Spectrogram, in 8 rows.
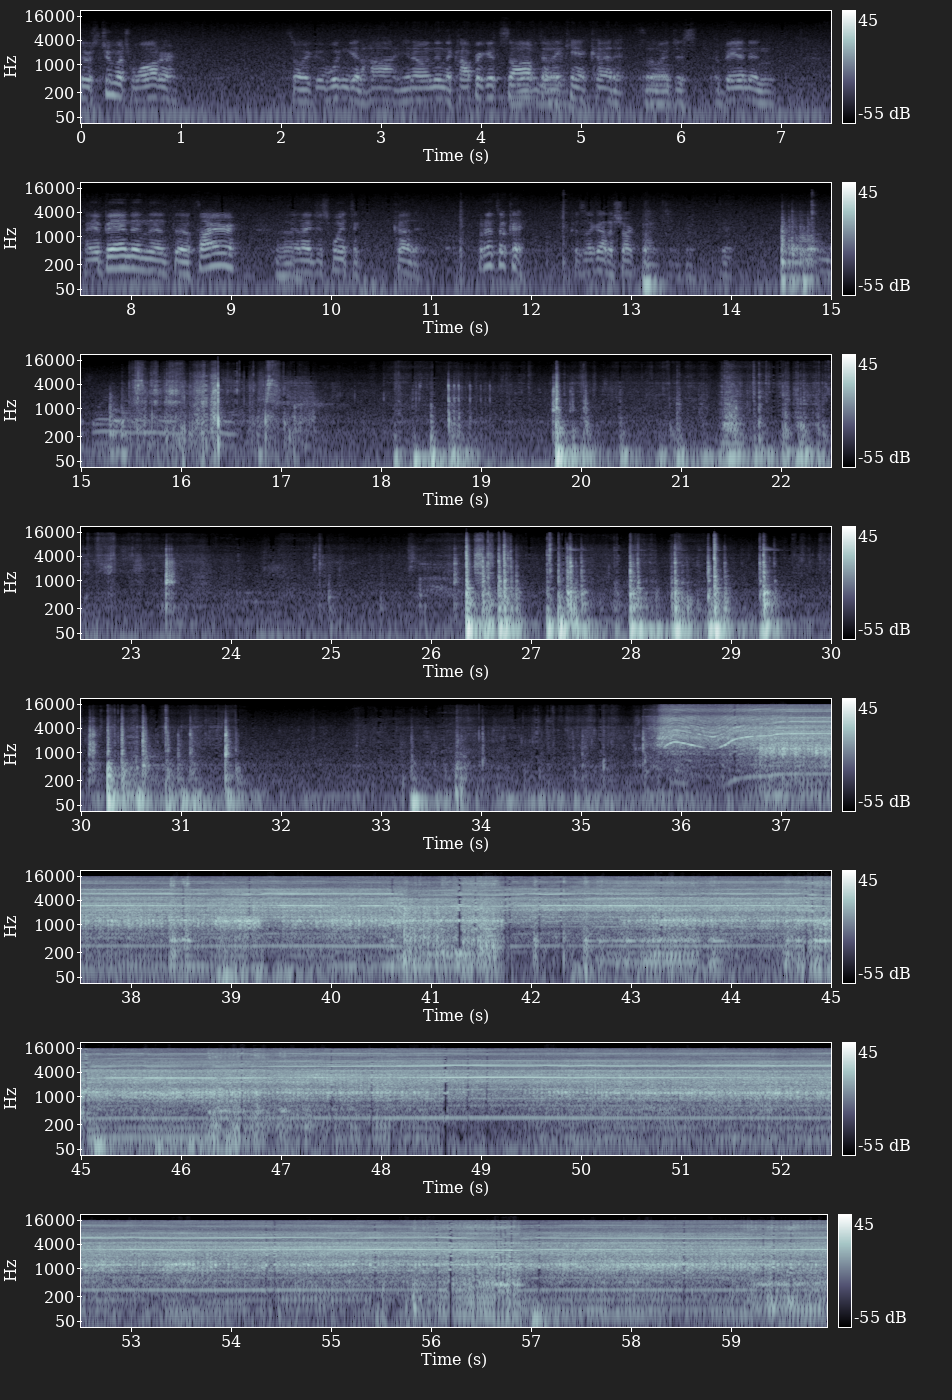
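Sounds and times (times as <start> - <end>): power tool motor whining: 35.6 - 59.9.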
